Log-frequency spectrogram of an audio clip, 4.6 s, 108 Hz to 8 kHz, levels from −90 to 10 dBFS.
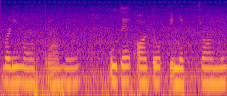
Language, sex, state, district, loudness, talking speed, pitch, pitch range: Hindi, female, Bihar, Kaimur, -14 LUFS, 90 wpm, 195 Hz, 190-205 Hz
